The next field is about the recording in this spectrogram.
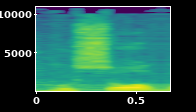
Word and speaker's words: Rousseau: Enquanto o homem ameaçava Rousseau, vou falar Rousseau, não sei o nome dele. – É, não, bela pronúncia.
